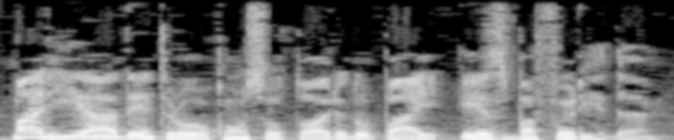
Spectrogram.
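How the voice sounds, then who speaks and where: A man narrating an audio drama in a measured storytelling manner. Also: on the low side, sing-song, darkish tone, a little hiss or hum.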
